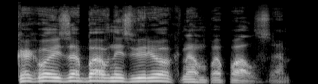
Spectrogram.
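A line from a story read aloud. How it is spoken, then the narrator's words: Quiet deep bass. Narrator (Russian): негромко пробасил ассасин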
